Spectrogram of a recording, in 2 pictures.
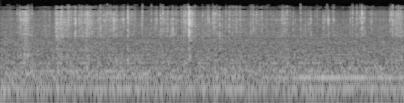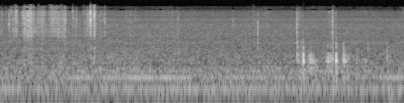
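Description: Light clicks and small rattles of small parts being handled, scattered through the first six seconds, with a few louder knocks near the end, over a steady low hum.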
